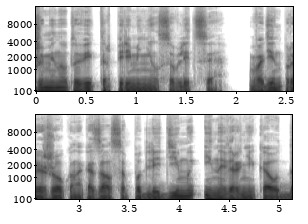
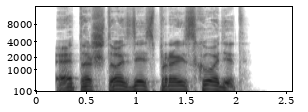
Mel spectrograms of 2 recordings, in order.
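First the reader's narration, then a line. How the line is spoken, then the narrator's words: Barked demand. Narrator (Russian): рявкнул Николай Иванович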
